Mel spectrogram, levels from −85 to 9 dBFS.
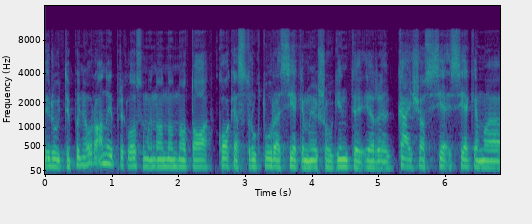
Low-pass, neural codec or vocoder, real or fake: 9.9 kHz; vocoder, 22.05 kHz, 80 mel bands, WaveNeXt; fake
